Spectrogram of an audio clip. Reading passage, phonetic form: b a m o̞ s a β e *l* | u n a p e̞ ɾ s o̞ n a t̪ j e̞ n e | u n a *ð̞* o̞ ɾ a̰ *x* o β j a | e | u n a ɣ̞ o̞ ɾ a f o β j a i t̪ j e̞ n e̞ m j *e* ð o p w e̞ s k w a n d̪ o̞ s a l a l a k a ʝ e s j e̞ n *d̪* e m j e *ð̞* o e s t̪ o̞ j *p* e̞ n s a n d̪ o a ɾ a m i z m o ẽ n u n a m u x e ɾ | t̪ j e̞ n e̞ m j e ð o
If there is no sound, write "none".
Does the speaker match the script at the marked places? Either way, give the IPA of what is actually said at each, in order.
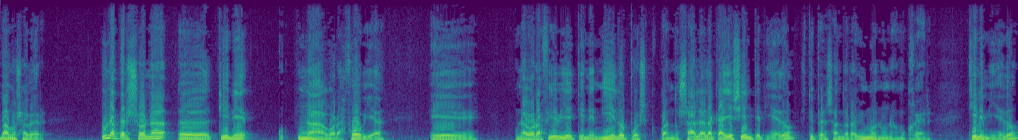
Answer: ɾ, ɣ̞, f, e, t̪, ð̞, p

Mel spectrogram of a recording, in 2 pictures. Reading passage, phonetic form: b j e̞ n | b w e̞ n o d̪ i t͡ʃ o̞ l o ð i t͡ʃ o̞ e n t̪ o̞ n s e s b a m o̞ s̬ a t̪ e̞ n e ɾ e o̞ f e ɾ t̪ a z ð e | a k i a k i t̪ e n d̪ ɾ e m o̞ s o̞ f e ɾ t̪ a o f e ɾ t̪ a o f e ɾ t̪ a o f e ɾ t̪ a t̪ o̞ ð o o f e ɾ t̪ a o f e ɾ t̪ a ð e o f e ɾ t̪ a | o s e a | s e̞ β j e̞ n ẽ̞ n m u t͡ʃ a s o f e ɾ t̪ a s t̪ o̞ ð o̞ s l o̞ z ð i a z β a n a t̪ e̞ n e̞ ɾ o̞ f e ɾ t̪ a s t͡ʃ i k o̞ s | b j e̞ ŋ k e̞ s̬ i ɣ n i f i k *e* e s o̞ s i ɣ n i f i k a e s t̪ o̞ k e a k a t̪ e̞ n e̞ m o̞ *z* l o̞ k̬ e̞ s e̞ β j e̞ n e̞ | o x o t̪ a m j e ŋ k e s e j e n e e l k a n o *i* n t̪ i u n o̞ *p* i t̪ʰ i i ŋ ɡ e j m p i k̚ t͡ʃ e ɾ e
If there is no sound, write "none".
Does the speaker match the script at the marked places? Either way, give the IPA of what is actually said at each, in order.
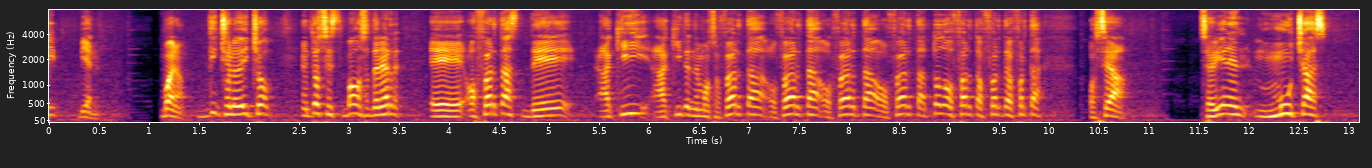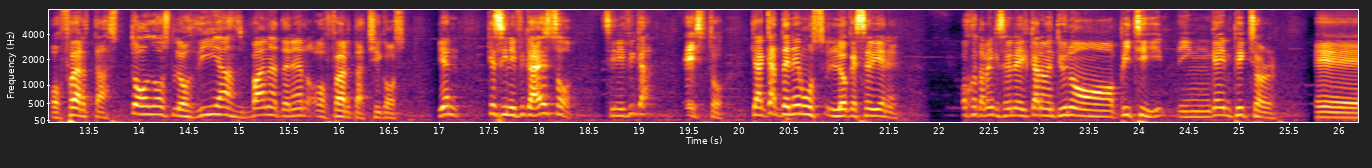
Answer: a, s, e, p

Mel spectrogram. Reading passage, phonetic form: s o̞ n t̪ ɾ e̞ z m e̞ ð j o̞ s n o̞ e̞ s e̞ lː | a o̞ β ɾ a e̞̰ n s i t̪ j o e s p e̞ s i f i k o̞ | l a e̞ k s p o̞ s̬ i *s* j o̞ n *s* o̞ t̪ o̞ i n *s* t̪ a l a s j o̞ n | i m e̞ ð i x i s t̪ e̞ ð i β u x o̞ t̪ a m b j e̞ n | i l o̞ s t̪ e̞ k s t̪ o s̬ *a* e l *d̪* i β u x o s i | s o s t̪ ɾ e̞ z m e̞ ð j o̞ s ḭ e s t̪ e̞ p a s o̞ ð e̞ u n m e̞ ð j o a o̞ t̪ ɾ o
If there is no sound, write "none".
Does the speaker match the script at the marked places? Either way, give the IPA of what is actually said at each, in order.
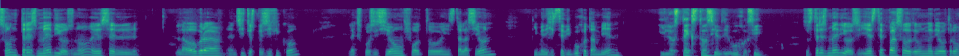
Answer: s, f, s, i, d̪

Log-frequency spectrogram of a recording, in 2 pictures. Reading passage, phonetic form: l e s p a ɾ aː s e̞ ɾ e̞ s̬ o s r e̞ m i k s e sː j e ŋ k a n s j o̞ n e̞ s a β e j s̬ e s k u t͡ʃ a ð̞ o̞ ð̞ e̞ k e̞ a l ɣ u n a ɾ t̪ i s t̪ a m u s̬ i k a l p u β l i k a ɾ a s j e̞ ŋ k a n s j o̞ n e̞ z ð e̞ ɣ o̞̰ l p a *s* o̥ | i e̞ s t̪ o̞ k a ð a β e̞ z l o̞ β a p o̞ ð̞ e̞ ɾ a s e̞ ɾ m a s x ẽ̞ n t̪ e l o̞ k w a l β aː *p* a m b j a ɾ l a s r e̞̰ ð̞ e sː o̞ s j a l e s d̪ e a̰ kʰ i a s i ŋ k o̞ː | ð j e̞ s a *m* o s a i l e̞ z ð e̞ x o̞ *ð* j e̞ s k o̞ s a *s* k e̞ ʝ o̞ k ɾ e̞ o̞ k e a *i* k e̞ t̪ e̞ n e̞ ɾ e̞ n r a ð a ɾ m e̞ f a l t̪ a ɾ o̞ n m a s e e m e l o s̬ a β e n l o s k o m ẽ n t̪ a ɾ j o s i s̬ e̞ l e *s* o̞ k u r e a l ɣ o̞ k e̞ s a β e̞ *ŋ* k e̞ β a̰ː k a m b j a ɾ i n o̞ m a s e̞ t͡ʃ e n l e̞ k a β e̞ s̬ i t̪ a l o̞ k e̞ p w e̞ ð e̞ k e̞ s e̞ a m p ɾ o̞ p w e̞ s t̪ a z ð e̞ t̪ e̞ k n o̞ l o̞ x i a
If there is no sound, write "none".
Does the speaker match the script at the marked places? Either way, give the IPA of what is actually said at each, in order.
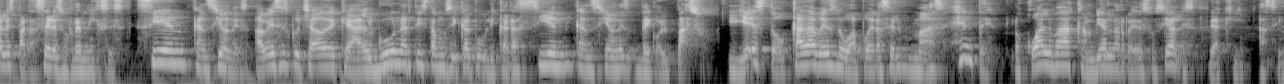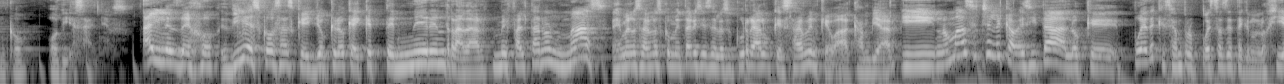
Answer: s, k, ɲ, ð, s, j, s, ŋ

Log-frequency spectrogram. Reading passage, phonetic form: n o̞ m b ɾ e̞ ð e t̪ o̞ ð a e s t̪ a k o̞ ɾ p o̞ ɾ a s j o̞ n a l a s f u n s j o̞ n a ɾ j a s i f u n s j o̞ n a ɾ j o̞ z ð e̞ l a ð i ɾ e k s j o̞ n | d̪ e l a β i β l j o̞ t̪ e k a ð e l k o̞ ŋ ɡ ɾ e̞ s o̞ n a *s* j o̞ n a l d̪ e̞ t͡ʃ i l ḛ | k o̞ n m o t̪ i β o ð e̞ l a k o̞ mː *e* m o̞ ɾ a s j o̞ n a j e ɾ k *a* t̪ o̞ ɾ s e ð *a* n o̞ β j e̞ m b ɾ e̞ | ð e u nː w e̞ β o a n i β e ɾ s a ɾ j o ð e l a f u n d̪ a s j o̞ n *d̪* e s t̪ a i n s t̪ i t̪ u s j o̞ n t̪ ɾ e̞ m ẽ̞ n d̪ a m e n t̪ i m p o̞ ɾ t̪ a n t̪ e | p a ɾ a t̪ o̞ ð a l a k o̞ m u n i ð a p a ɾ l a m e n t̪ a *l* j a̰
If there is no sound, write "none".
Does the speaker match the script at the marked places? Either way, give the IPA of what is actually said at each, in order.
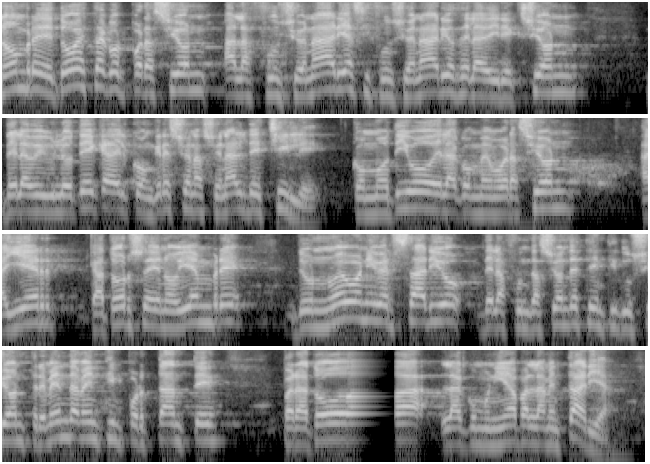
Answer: s, e, a, e, d̪, ɾ

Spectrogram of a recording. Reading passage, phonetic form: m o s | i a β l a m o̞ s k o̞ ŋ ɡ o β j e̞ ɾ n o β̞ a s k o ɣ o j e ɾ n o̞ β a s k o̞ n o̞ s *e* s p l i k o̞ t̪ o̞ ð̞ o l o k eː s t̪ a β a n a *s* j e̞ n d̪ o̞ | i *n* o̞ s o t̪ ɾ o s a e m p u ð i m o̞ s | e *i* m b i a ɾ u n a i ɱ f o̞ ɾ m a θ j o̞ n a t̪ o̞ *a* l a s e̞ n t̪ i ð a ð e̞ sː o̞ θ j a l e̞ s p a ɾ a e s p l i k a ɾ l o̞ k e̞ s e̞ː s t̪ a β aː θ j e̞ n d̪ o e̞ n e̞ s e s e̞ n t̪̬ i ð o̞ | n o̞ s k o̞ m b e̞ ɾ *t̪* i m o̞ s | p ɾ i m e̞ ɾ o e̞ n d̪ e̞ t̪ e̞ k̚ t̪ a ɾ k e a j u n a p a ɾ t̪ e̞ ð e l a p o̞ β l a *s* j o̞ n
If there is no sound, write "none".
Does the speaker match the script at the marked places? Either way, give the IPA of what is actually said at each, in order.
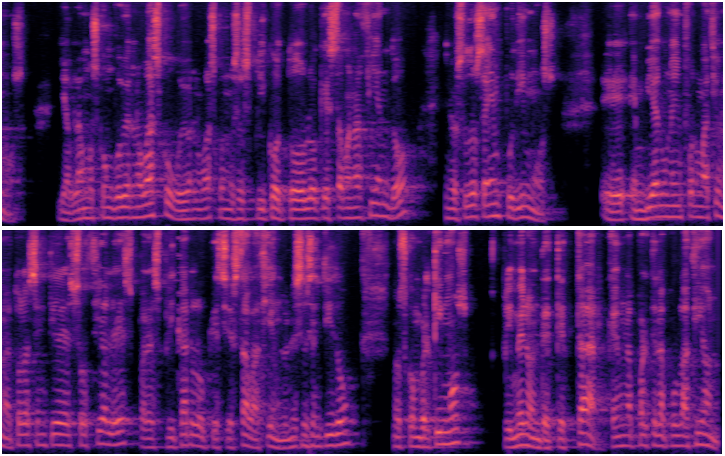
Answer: e, θ, n, e, a, t̪, θ

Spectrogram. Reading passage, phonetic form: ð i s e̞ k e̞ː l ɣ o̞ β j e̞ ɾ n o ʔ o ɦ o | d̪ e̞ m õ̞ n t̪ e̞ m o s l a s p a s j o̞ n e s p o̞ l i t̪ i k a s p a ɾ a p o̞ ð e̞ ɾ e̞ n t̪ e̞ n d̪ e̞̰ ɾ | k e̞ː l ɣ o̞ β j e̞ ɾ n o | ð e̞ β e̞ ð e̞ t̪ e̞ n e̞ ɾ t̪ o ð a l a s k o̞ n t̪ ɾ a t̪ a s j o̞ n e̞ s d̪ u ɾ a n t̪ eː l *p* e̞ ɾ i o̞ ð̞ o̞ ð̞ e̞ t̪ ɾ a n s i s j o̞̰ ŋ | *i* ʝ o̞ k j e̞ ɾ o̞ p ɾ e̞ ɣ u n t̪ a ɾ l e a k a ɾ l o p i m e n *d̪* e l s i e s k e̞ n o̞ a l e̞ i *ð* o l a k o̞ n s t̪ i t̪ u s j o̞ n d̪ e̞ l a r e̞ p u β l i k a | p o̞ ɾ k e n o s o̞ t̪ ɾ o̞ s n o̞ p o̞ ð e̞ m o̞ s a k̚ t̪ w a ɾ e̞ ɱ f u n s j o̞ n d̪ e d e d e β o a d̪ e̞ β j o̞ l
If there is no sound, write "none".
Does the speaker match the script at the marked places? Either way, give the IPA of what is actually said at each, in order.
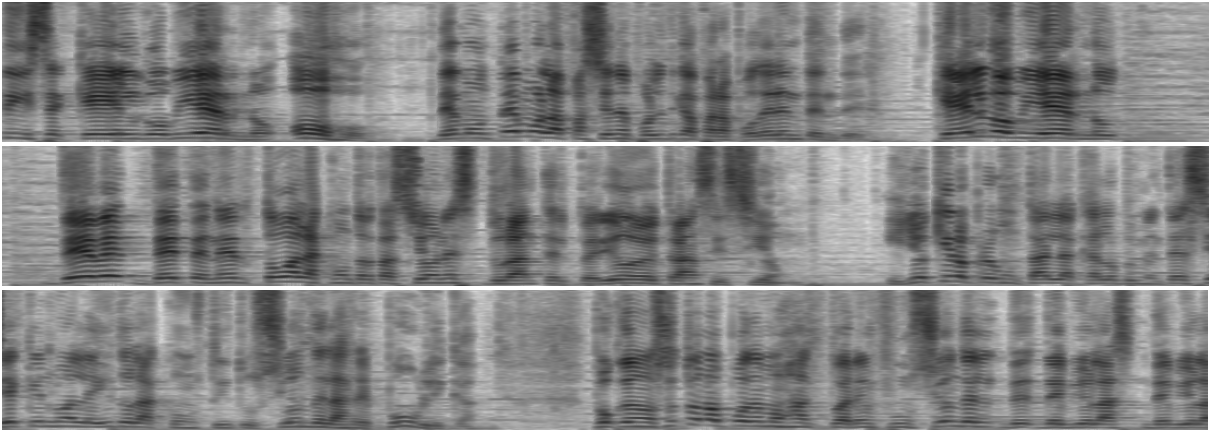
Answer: p, i, t̪, ð

